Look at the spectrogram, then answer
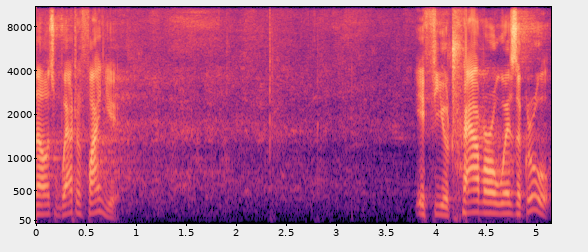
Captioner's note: audience laughing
